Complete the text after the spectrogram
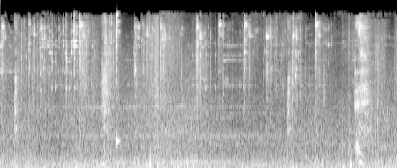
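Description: A metal chain clinks and rattles as someone climbs it.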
